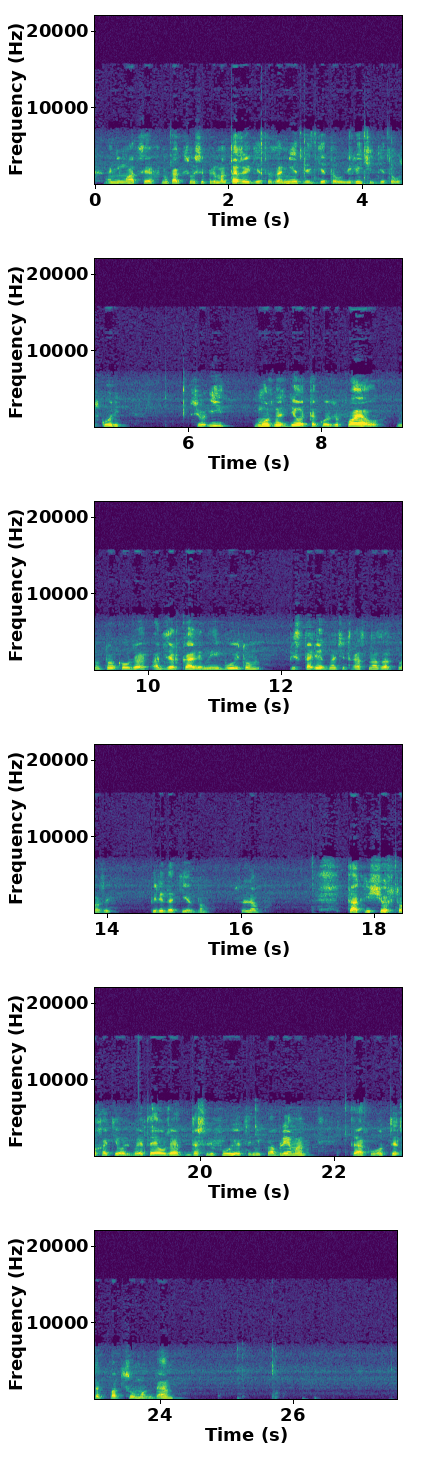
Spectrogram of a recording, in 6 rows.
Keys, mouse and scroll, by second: 2.6 shift+middle click, 3.4 middle click, 4.1 shift+middle click, 5.8-17.3 drag, 18.2 click, 19.2 click, 19.7 middle click, 20.7 click, 22.2 click, 22.5 middle click, 25.4 middle click, 26.2 r.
